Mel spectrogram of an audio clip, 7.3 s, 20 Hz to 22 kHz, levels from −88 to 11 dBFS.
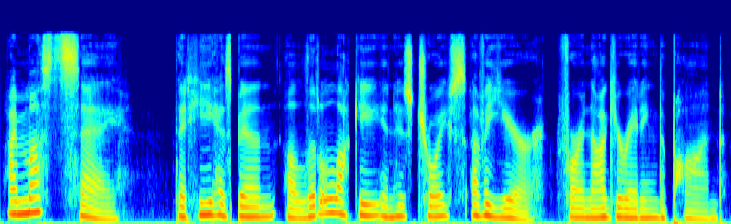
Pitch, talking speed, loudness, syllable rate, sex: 175 Hz, 165 wpm, -16 LUFS, 4.2 syllables/s, female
